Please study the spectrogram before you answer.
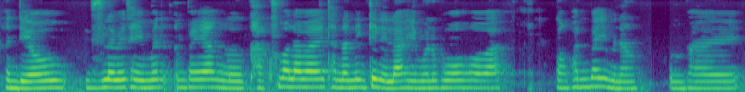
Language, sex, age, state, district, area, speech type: Bodo, female, 18-30, Assam, Kokrajhar, rural, spontaneous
